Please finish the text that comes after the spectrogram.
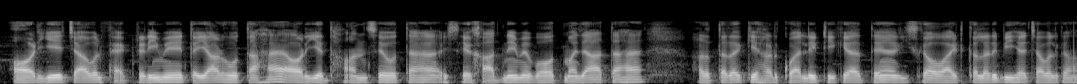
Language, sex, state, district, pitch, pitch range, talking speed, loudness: Hindi, male, Bihar, Araria, 105 Hz, 100-105 Hz, 200 wpm, -17 LUFS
